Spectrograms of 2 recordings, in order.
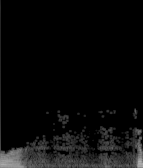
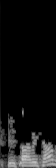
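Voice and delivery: ordinary talk, nothing marked

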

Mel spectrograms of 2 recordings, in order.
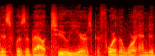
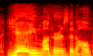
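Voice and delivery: put-on high, loud cry of joy like excited children; children's happy scream; 8 semitones higher, 9 dB louder than usual. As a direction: shout it out high as kids seeing their mother return. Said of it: "And they screamed".

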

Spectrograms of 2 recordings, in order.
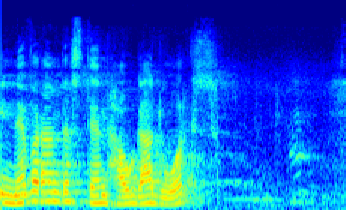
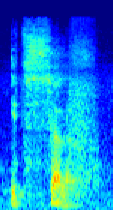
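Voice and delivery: breathy near-whisper, much softer; hushed whisper; 12 dB quieter than usual. Real, not acted. Preacher whispers the real enemy to the congregation, hushed. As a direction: lean in and whisper the point.

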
